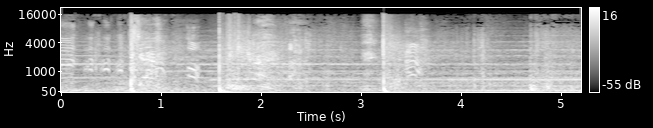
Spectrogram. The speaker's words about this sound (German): Die Schüsse peitschten durch die Nacht und der Körper des Mörders wurde nach vorne geschleudert.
